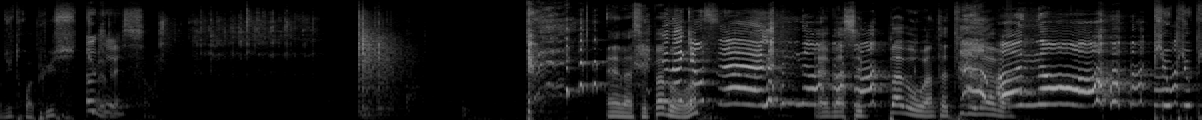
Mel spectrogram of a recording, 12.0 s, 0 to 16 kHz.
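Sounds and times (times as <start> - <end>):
dice clattering on a table: 1.6 - 4.2.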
